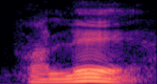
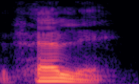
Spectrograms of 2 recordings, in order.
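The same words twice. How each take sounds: First: It is said with an American accent. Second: It is said with a British accent.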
